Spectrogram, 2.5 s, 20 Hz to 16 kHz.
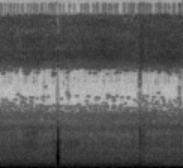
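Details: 2005 Hyundai Sonata 4-cylinder, about 130,000 miles, deep uneven lumpy idle rumble with heavy vibration: rough idle from a failing fuel injector; replacing all injectors advised.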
